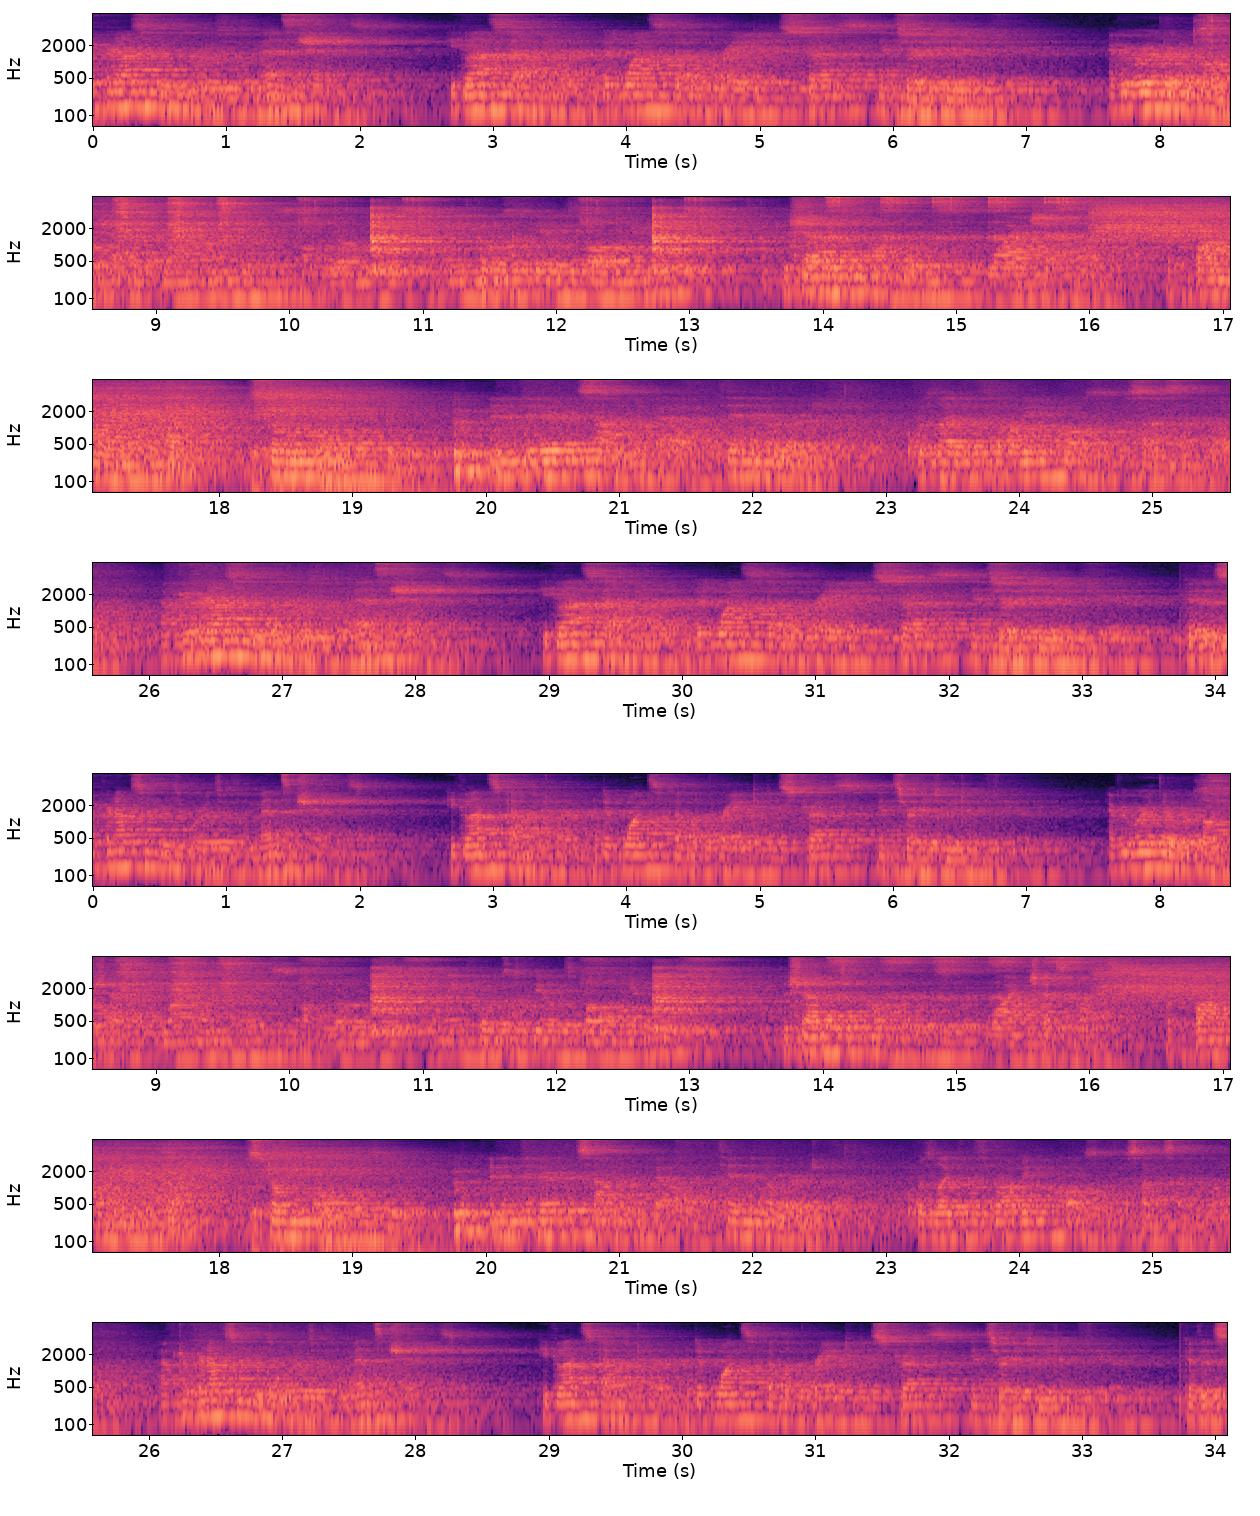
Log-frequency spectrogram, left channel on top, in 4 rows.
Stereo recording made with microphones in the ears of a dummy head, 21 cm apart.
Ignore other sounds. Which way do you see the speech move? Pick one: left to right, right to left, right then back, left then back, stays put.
stays put.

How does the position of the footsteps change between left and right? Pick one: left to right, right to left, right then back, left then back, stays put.
right then back.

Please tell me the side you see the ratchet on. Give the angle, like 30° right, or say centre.
50° left.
